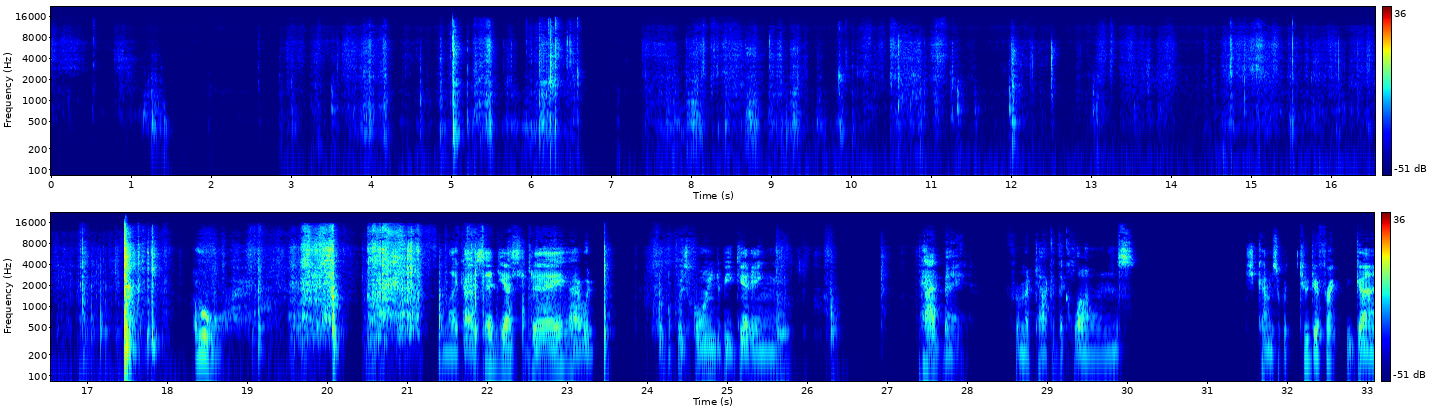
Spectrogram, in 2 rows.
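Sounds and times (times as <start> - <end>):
package rustling and scraping: 2.9 - 22.7.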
